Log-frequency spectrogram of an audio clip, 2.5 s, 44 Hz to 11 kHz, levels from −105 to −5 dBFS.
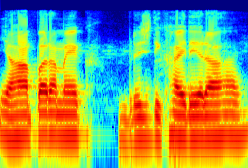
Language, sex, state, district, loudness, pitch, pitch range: Hindi, male, Chhattisgarh, Bilaspur, -15 LUFS, 125 Hz, 120-130 Hz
